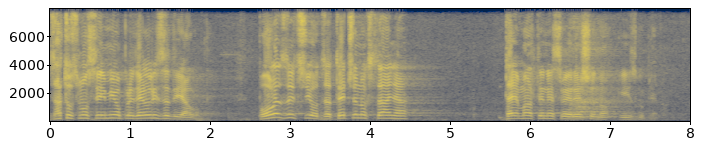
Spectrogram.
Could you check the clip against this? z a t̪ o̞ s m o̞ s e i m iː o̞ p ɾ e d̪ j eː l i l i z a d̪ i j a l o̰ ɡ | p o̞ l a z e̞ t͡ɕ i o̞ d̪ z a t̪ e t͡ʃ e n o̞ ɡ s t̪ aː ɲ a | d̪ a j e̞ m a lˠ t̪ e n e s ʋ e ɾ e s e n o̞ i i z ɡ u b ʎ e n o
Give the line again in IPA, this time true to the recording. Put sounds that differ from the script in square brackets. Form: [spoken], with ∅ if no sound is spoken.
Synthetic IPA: z a t̪ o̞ s m o̞ s e i m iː o̞ p ɾ e d̪ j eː l i l i z a d̪ i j a l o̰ ɡ | p o̞ l a z e̞ t͡ɕ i o̞ d̪ z a t̪ e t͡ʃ e n o̞ ɡ s t̪ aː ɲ a | d̪ a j e̞ m a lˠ t̪ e n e s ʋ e ɾ e [ʃ] e n o̞ i i z ɡ u b ʎ e n o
